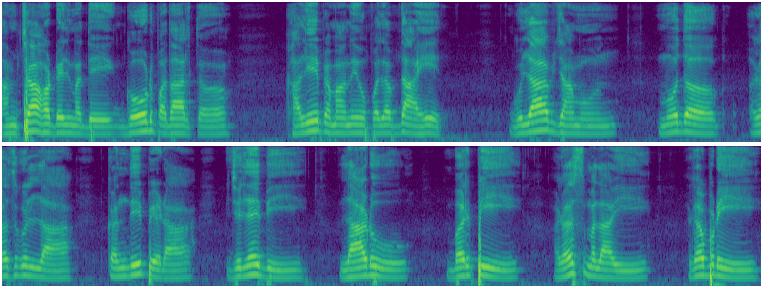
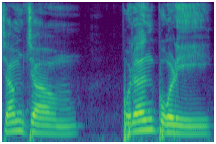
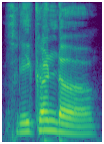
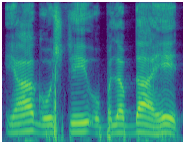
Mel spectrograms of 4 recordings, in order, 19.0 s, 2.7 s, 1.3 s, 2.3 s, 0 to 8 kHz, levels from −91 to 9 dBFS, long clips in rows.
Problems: none marked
